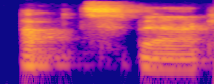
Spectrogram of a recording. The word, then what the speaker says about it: Abtsberg: Abtsberg, am I pronouncing that correct? Abtsberg, yeah.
